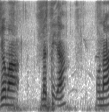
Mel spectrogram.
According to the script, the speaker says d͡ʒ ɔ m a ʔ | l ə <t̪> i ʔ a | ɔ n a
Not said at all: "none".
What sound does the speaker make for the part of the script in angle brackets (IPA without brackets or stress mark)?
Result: t̪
